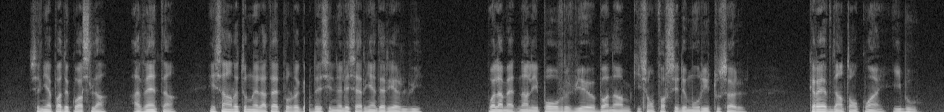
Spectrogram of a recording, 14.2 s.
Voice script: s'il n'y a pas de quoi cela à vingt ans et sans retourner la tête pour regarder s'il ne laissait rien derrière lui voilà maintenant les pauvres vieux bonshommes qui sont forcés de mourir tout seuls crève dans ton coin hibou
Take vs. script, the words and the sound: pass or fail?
fail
